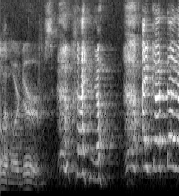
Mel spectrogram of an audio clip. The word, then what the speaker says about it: hors d'oeuvre: hors d'oeuvre.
